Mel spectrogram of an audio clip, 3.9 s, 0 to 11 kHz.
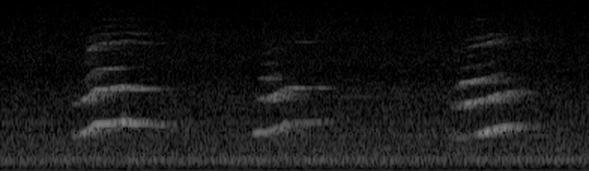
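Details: Sabu, a snow Bengal cat indoors in a kitchen, giving three clear meows about 1.3 seconds apart, each rising then falling, the first longest and loudest, over a faint steady room hum.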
